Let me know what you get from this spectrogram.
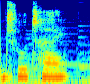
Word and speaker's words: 出差: 我的爸爸在公司工作，经常出差。 – 对，就是这么用。这个出差的“ 差” 和差错的“ 差” 是一个多音字，但是其实这个字啊，不仅有这两个读音，它还有“ 差” 和“ 呲” 的读音。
